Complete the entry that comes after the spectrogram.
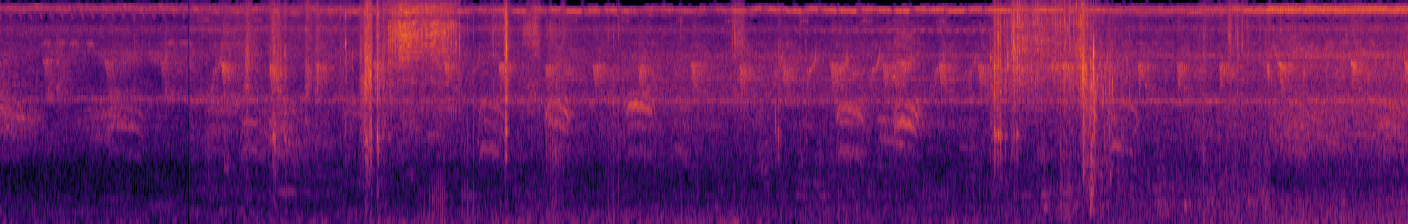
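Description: Birds calling around the riverbank, short chirps and calls scattered throughout, with a few sharp clicks about four seconds in and near eleven seconds.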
